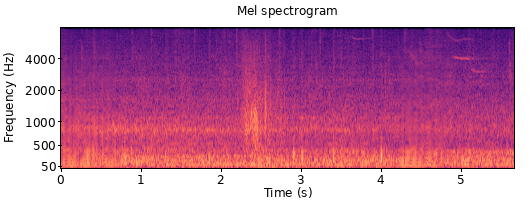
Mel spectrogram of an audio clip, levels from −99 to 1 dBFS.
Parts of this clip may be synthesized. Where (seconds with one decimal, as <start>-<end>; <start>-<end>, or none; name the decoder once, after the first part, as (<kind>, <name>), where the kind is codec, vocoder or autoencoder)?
0.0-0.7 (vocoder, Vocos); 4.2-4.9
